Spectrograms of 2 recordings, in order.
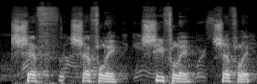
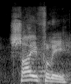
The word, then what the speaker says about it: Scheifele: Chose du genre, je sais pas comment le prononcer. Je pense que c'est Schiffley. En tout cas, c'est pas important. L'important c'est qu'on a eu un but. Scheifele, ok.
